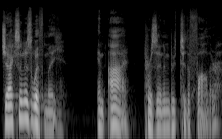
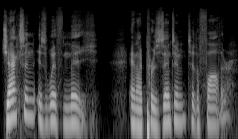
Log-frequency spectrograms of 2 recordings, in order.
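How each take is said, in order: First: The Lord's firm word, dropping low and soft; quiet authority. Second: The Lord speaking. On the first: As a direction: retell it with authority, sinking lower and quieter. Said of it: "said it with a strength of authority". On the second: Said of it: "he said these words". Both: Retold or imitated.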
